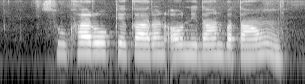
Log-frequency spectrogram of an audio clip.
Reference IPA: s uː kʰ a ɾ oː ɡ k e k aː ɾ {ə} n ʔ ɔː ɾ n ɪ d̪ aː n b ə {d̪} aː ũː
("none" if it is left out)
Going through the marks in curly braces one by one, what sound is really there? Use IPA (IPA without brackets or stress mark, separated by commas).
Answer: ə, t̪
